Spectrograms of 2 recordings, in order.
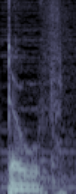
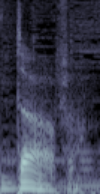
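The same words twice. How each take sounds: First: The word rhymes with drove. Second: The word rhymes with love. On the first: It is the past tense of dive. The speaker calls it wrong. "Like dive dove. Different" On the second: It names the bird. The speaker calls it right. "Wiktionary seems to suggest that this is dove"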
